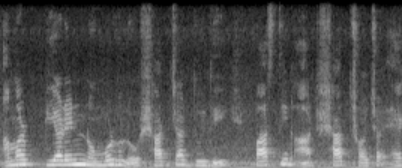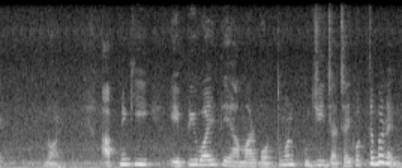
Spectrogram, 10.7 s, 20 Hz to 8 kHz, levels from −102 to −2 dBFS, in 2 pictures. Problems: constant background noise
